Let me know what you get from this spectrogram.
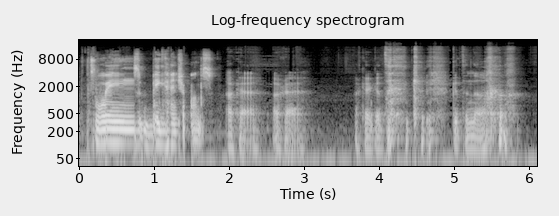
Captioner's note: chuckling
